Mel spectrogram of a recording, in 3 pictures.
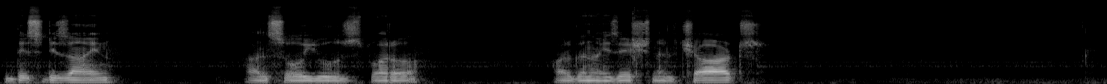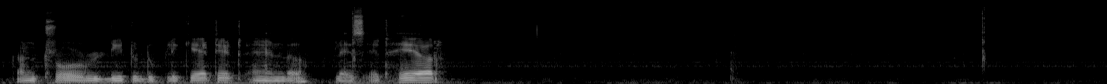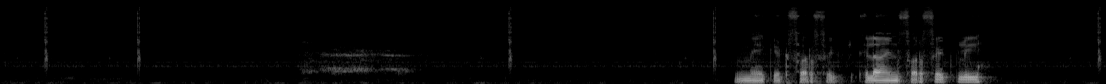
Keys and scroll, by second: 4.1 Right, 5.2 ctrl+d, 10.9 Up, 11.1 Up, 12.9 ctrl+d, 20.0 Left, 28.1 Up.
